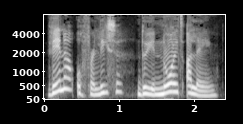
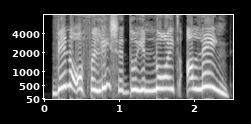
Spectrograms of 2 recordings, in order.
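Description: First: Calm, level retelling of the lesson; gentle reminder. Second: Loud, higher stern lecture, WINNEN hit hard; boze les. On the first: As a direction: kindly repeat the lesson to Fuchsia. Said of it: "Ik zei het al eerder". (rustig en vriendelijk, winnen licht benadrukt) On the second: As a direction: hammer the lesson home angrily. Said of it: "roept Quark". (luid en streng, nadruk op winnen) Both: A narrator's reading.

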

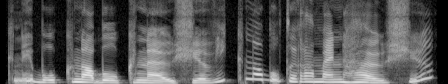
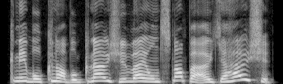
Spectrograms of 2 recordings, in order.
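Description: First: Slow, creaky witch chant from inside; a lurking old witch sing-songs her rhyme; strange witch voice. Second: Higher, louder mocking chant; taunting call. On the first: Acted. Witch calls out to the nibbling children in a strange voice. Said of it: "klonk er een vreemde stem". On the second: Grietje taunts the witch with her own rhyme, loud and mocking. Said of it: "riep Grietje".

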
